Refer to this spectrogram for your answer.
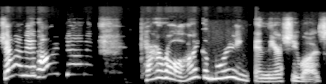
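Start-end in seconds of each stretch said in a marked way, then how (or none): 0.0-3.8 mock screaming, pitched way up. Retelling greeting someone after getting out of the car: imitating own screaming greeting. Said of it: "I'm screaming".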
